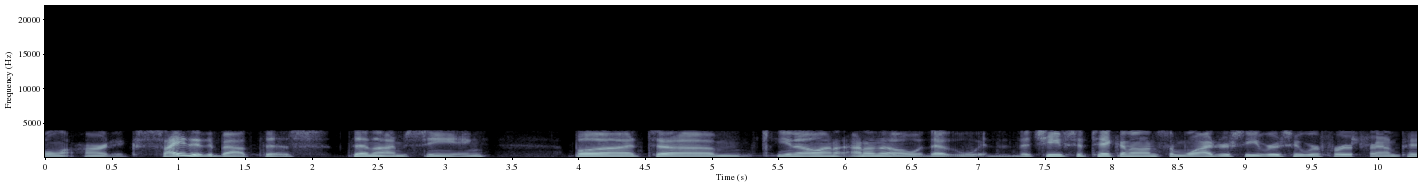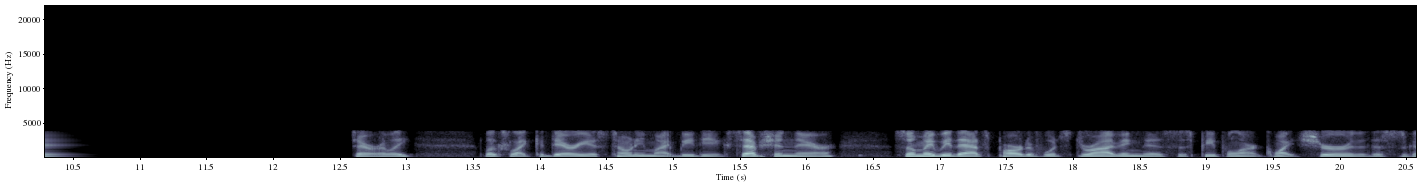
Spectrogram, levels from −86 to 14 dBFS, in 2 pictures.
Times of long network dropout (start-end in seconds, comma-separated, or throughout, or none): 10.25-12.61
